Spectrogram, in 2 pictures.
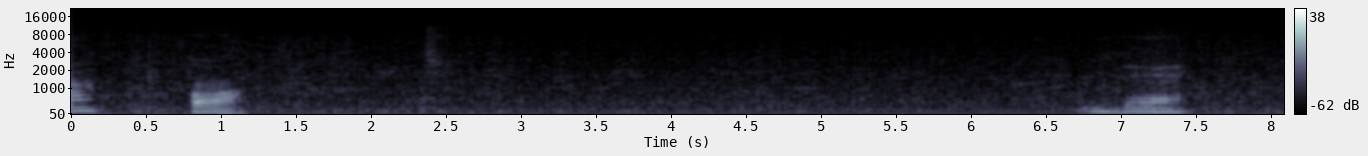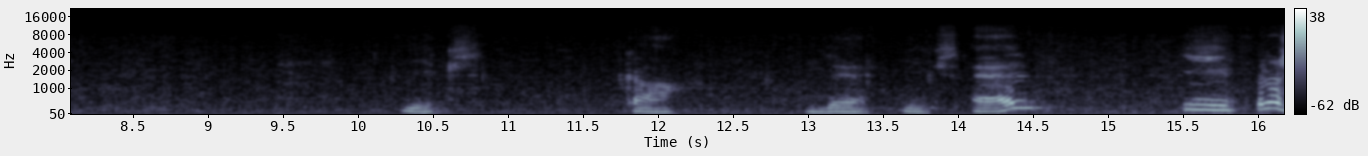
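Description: An elderly man speaks calmly through a microphone, in short phrases with pauses.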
